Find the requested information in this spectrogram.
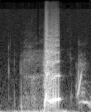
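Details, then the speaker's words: A single sharp, voiced hiccup with a brief squeak amid faint room sound, from a person hiccuping repeatedly and unable to stop during a Skype call. "Oh, I got the hiccups, Kenny."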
